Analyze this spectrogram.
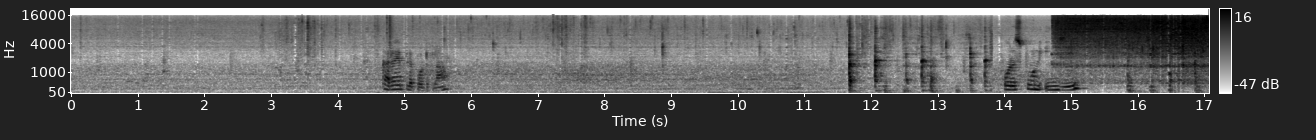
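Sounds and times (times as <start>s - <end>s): seeds sizzling in hot fat: 0.0s - 17.0s
stirring with sharp crackles and knocks: 2.3s - 13.9s, 15.8s - 17.0s.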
